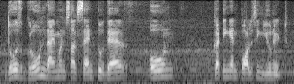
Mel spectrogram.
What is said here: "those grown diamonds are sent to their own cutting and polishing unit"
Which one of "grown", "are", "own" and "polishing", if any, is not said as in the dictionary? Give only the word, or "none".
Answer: polishing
